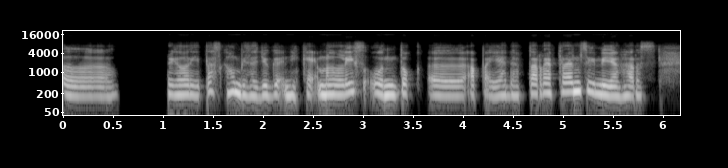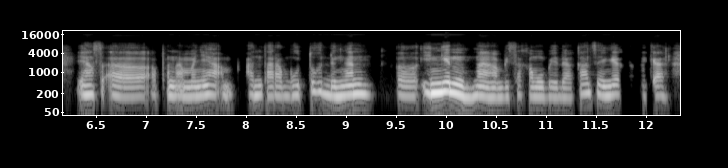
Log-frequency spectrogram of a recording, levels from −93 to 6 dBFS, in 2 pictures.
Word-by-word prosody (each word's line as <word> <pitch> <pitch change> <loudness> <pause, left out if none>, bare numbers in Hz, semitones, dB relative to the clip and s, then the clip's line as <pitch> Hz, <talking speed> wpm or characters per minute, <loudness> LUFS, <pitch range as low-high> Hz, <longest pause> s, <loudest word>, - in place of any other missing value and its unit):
eee, 165 -2 -3 0.5
prioritas 185 +4 -2
kamu 220 +1 +1
bisa 170 - -4
juga 180 +1 -2
nih 175 - -1
kayak - - -5
me-list 190 +4 +1
untuk, 195 0 -1
eee, 170 -1 -1
apa 185 - -3
ya, 175 +2 -3
daftar 175 +3 -2
referensi 230 +2 +3
nih 180 -3 +4
yang 165 - -9
harus 170 0 -5 0.4
yang 185 +2 +1
se - - -11
eee, 165 -2 -1
apa - - -12
namanya, 170 +3 -1 0.2
antara 175 -2 -4
butuh 185 +7 -5
dengan, 185 +2 +2 0.3
eee, 170 -2 -4
ingin. 215 -6 +9
Nah, 165 -3 +1
bisa 165 +3 -11
kamu 160 -2 -3
bedakan 155 +5 -6
sehingga 185 0 0 0.2
ketika 175 0 -5
180 Hz, 160 wpm, -22 LUFS, 170-190 Hz, 0.5 s, ingin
